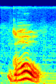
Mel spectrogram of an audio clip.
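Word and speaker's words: gros: غرو هنا اسم ميه ما كتنطقش، اللي هي سمين او لا كيف كنقولوا بالدارجه غليظ.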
